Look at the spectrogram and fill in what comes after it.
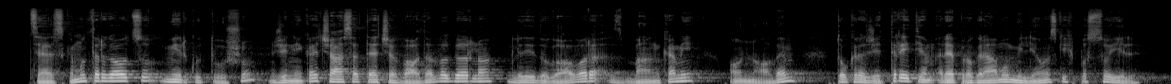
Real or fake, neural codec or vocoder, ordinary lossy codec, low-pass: real; none; MP3, 64 kbps; 14.4 kHz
